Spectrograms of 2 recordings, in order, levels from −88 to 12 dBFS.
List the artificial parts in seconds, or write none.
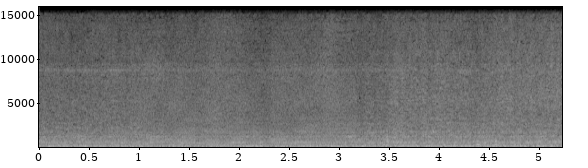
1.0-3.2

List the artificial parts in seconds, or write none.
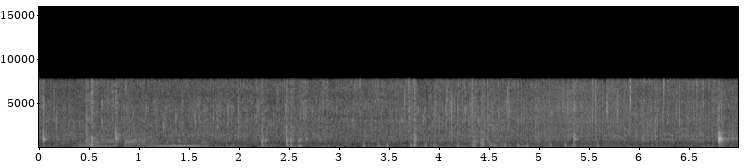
0.0-0.5; 4.7-7.0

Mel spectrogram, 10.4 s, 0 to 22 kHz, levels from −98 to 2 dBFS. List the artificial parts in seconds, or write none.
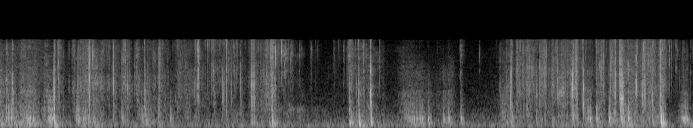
none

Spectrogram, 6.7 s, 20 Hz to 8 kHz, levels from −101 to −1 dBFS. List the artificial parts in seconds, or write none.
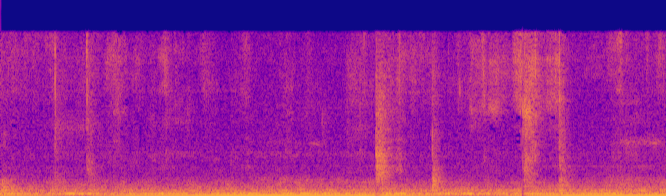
none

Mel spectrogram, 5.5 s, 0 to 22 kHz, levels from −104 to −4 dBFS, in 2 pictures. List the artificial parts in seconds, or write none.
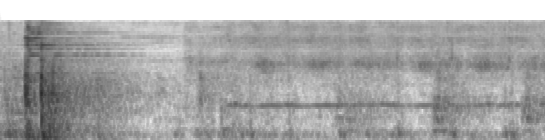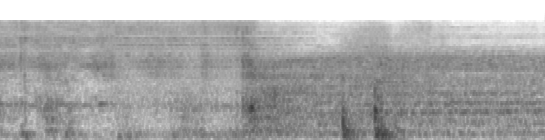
3.3-4.3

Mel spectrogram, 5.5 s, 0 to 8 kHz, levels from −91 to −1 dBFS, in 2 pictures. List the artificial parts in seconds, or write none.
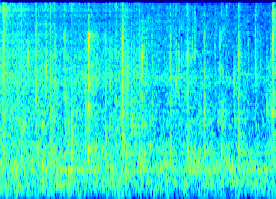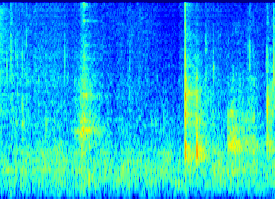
0.0-1.4; 3.1-3.6; 4.3-5.1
